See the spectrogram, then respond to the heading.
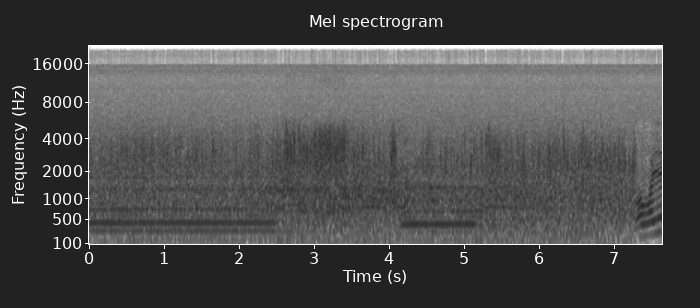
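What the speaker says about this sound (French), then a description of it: "vous voyez quand même que le pot il envoie l'accélération quand même" A scooter exhaust roars as the rider accelerates, with steady engine tones rising and shifting in pitch under wind noise, ending on a sharp upward rev.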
